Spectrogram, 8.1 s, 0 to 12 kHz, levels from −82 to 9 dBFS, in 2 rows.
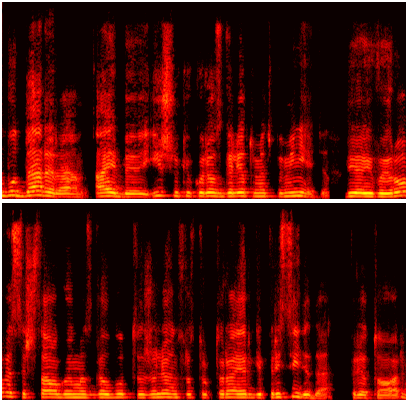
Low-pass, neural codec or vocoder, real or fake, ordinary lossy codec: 10.8 kHz; none; real; Opus, 32 kbps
